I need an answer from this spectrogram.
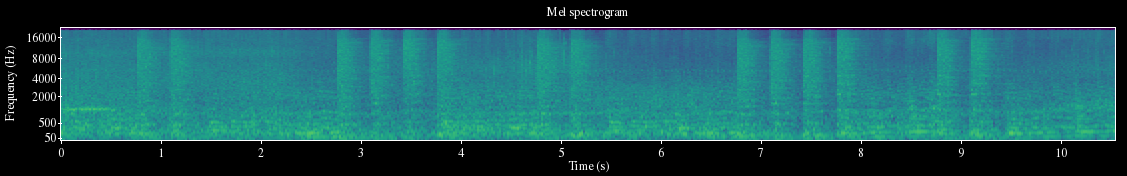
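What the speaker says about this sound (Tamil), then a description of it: "வீட்டில் மழை பெய்யுது" Heavy rain pours steadily indoors through a house in a Tamil drama scene, a dense continuous hiss with louder bursts of drops and splashes, close and unbroken throughout.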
